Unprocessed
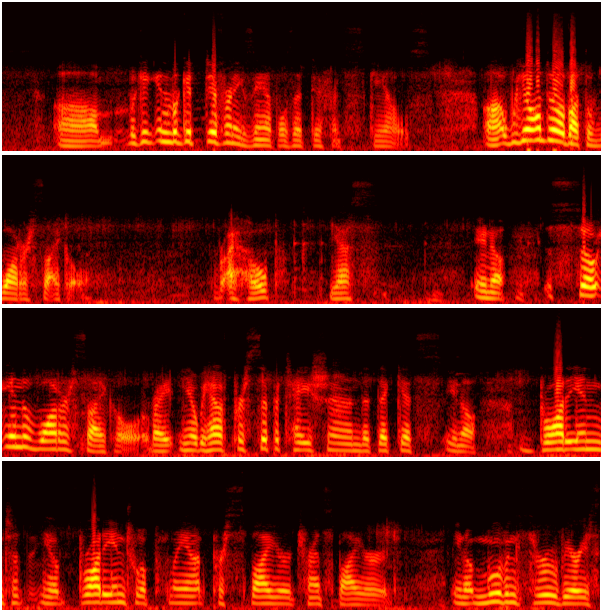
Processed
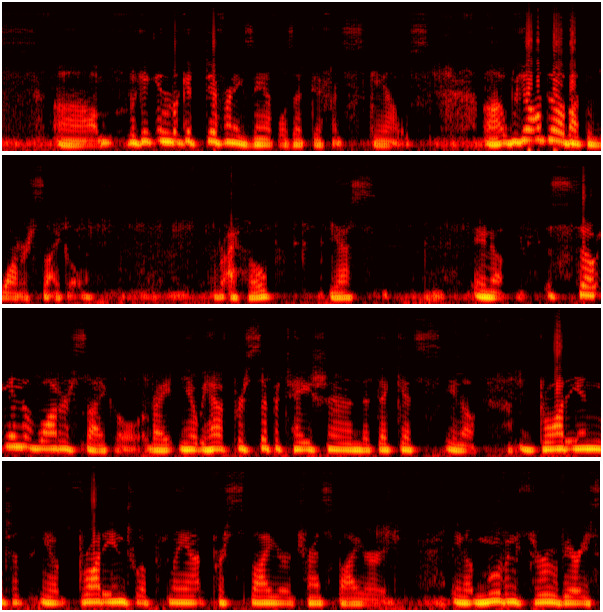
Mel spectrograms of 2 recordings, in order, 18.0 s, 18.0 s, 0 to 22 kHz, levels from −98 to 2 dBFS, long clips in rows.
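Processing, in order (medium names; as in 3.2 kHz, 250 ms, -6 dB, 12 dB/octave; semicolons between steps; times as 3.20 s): reverb removal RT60 0.73 s; FFT filter 110 Hz 0 dB, 170 Hz +11 dB, 430 Hz -29 dB, 640 Hz -24 dB, 2.9 kHz -14 dB, 4.8 kHz -17 dB, 7.3 kHz +6 dB; AM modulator 58 Hz, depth 70%; resonant low shelf 150 Hz -13 dB, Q 1.5; three bands compressed up and down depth 40%; trim +7.5 dB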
